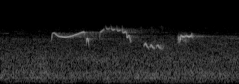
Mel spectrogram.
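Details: Male blue-and-white flycatcher song recorded at Lake Miyagase, Japan, 17 May 2020: a flowing phrase of high whistles that rise and fall, dips to a slightly lower slurred note, and ends with a short bright whistle. Faint hiss underneath.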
